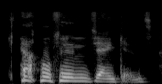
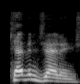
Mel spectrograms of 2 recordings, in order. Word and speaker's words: Kevin Jennings: Kelvin Jenkins. Kevin Jennings, guys, that's the guy's name.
